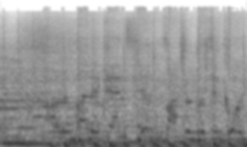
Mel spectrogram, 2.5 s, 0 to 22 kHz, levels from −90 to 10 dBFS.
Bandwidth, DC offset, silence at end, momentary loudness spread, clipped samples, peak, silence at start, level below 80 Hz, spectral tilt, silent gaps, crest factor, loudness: 18 kHz; under 0.1%; 0 s; 1 LU; under 0.1%; -6 dBFS; 0 s; -24 dBFS; -5 dB/octave; none; 12 dB; -19 LUFS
